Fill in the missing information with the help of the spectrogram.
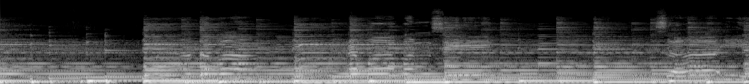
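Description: Acoustic guitar music with strummed chords, with a singing voice coming in at times over it.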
